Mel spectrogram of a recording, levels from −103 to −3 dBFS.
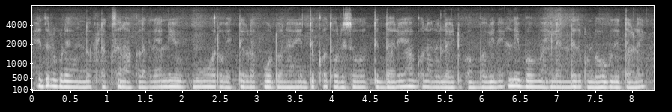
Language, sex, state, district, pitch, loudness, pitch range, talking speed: Kannada, female, Karnataka, Mysore, 195 Hz, -18 LUFS, 190-205 Hz, 145 wpm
